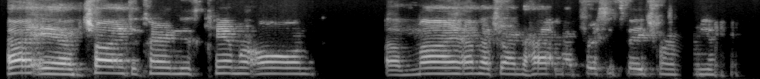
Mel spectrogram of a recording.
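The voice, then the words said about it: Hoarse, half-lost voice. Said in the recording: “my voice is halfway gone ... I still yell”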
